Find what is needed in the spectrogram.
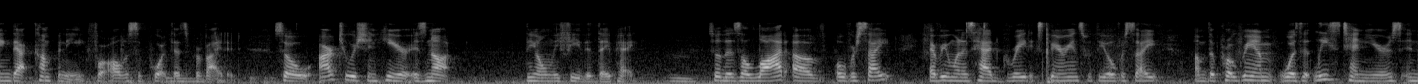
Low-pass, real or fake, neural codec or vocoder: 7.2 kHz; real; none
